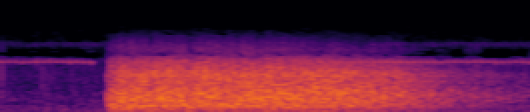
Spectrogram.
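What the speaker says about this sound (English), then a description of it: "Well, I believe we can open fire, Mr. Davy." A ship's cannon firing in a naval radio drama, one loud sudden blast that roars and rumbles for over a second before fading, heard alone.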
